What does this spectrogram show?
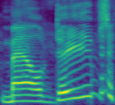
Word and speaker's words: Maldives: just come back from the maldives that's how you say it fred mel deebs and when she was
